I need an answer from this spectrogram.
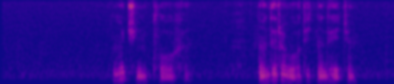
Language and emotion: Russian, sad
